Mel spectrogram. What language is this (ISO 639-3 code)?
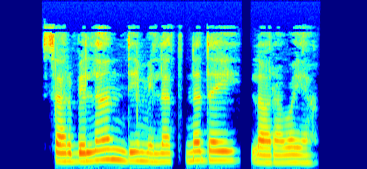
pus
